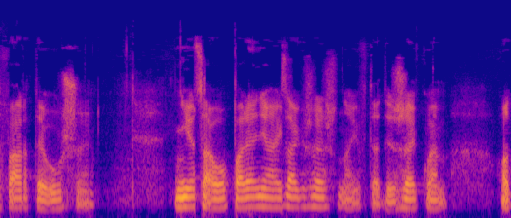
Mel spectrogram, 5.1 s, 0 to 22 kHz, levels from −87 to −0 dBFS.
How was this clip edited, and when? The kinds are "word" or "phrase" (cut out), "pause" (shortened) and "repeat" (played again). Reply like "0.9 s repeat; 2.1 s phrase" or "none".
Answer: 1.9 s word; 2.8 s word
